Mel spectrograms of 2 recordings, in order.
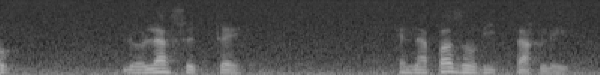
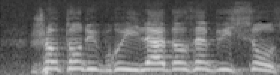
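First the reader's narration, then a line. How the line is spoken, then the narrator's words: Man exclaiming. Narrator (French): s'écrie l'un des hommes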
